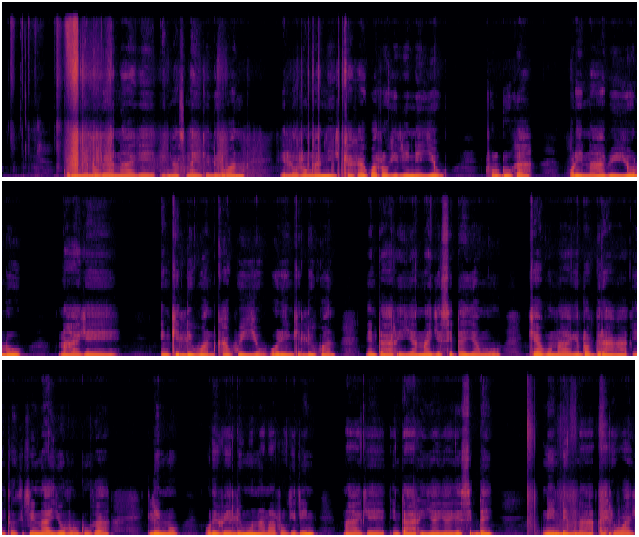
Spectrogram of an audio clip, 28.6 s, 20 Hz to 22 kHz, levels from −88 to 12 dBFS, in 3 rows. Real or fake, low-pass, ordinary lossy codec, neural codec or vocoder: real; 19.8 kHz; none; none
